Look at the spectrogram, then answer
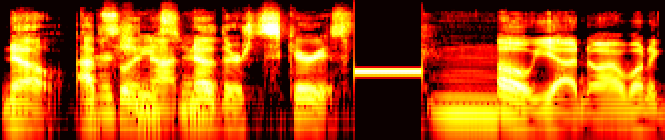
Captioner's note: beep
